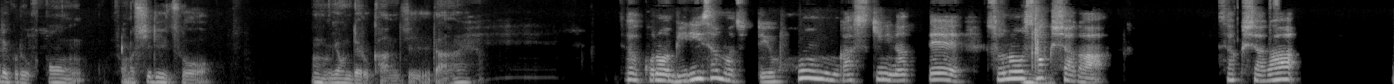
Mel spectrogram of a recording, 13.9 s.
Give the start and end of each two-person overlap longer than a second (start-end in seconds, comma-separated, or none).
none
